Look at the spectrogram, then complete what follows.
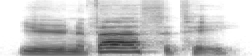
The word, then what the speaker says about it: university: So if I say, for example, the word university, it's dun da dun da dun. 1, 2, 3, 4, 5. 5 syllables. The accented syllable is 1, 2, 3. It's the third syllable. 1, 2, 3, 4, 5. Because I go versity like that.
